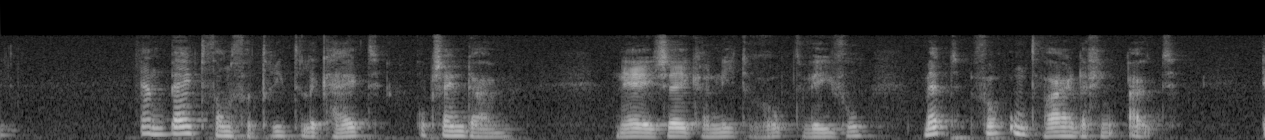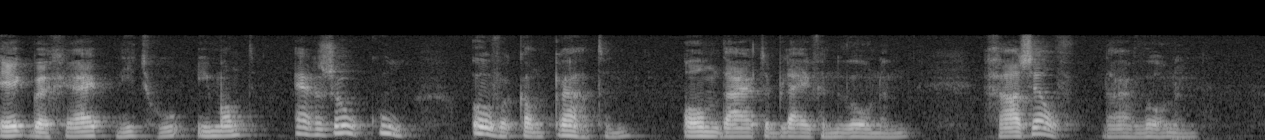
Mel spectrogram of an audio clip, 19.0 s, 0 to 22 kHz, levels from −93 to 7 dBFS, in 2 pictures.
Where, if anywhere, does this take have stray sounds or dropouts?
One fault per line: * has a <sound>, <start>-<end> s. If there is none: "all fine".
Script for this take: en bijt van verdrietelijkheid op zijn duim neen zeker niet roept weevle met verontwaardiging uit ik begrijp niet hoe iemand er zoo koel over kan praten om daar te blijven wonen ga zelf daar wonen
all fine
